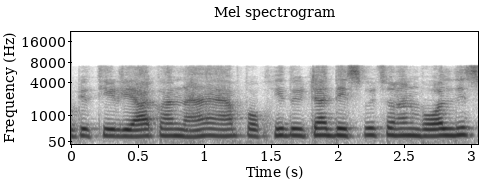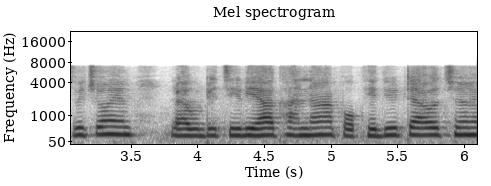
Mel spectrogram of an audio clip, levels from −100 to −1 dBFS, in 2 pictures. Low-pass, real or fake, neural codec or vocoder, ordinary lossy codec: 7.2 kHz; fake; codec, 16 kHz in and 24 kHz out, 0.6 kbps, FocalCodec, streaming, 2048 codes; none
